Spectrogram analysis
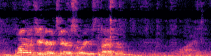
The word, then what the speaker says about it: pterosaur: Why don't you hear a pterosaur use the bathroom? Why? The P is silent.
